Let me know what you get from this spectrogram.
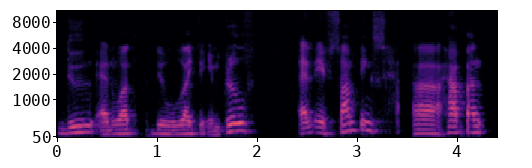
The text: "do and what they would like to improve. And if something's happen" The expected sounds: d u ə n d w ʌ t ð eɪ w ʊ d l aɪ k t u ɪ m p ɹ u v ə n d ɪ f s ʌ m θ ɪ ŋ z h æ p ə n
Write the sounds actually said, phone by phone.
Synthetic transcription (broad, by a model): d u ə n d w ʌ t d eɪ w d l aɪ k t u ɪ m p ɹ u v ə n ɪ f s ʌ m t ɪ ŋ s h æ p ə n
